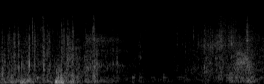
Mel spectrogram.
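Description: Paper and tape crinkle and tear as a taped gift card is unwrapped, a dense, rough rustle that swells, eases briefly, then picks up again.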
